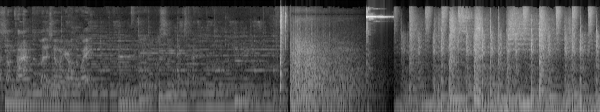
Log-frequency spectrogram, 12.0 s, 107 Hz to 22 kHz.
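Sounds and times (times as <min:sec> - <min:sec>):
guitar music: 0:00.0 - 0:05.6
sharp crack: 0:05.5 - 0:07.5
rushing blast sound effect: 0:05.8 - 0:07.3
rock music with heavy beat: 0:07.9 - 0:12.0.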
